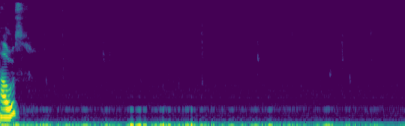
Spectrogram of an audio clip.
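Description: Keys click on a keyboard as a man types.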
